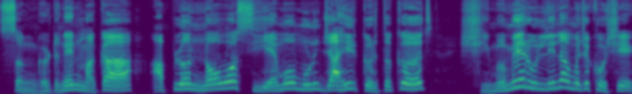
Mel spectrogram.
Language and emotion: Goan Konkani, happy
